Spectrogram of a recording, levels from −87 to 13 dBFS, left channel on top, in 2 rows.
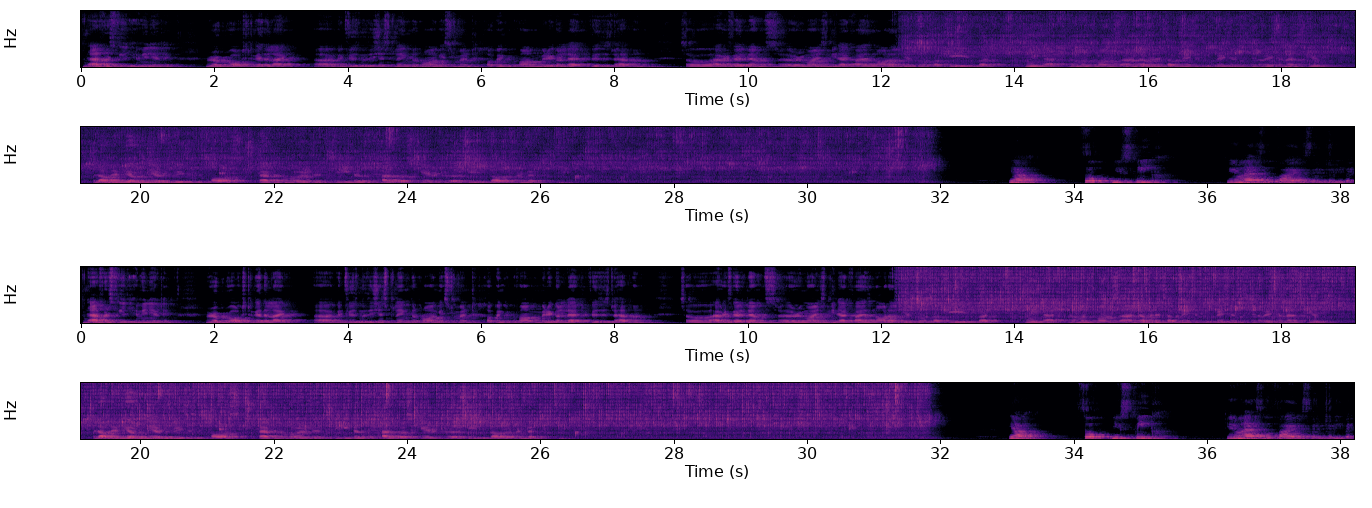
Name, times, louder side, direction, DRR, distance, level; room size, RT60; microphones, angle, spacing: voice 1, 0.0-3.1 3.5-8.8 9.1-13.6 14.1-19.0 19.3-26.0, right 2 dB, 40° right, 4 dB, 7.7 m, -44 dB
sound 1, 12.2-31.9, right 7 dB, 85° right, 7.4 m, -47 dB
voice 2, 33.0-33.4 34.1-35.4 36.3-38.1, right 2 dB, 55° right, -2 dB, 4.0 m, -40 dB
28.5 x 18.5 x 6.6 m, 0.85 s
head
